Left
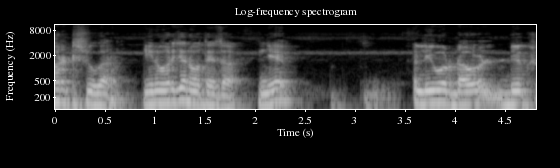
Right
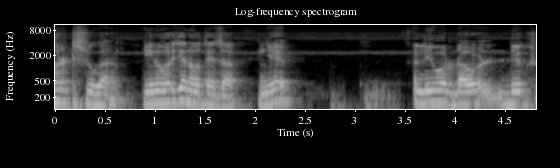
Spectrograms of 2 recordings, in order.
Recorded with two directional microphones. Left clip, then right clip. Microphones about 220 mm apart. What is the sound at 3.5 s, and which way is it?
Speech, 20° right (ahead or behind).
